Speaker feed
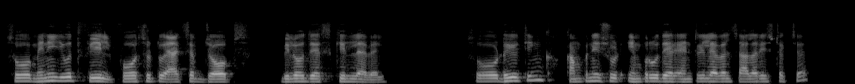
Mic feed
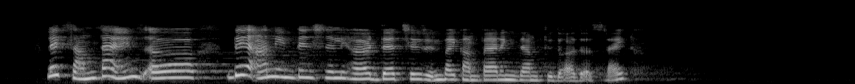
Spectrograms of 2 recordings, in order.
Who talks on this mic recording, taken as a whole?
user only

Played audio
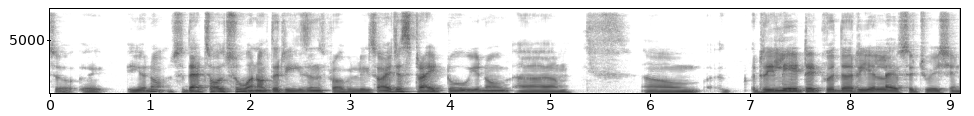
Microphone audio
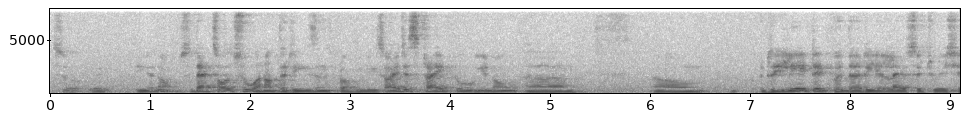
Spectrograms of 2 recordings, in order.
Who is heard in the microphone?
echo only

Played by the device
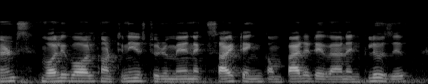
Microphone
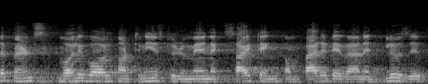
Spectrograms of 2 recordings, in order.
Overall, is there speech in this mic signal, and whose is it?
echo only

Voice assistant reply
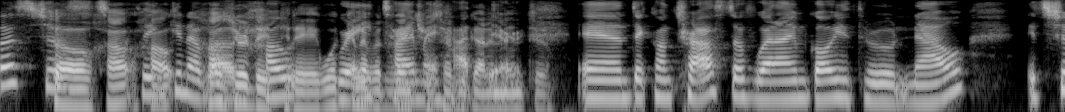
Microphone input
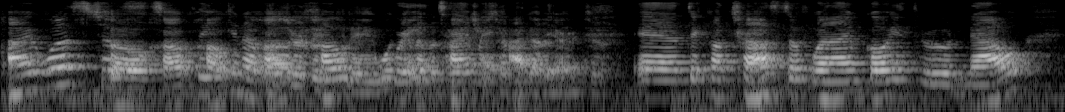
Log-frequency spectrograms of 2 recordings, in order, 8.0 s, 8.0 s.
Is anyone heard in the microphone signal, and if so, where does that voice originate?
echo only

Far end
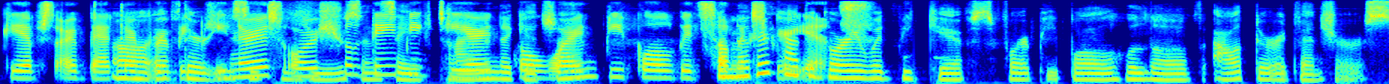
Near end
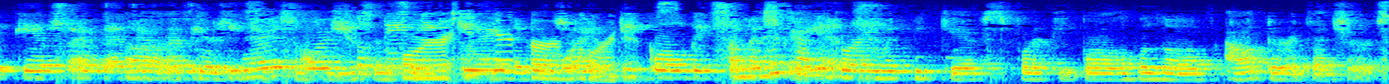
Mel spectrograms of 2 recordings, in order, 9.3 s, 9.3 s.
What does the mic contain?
both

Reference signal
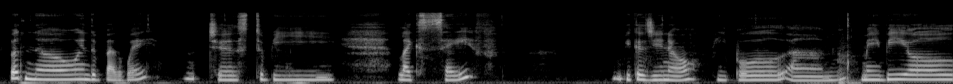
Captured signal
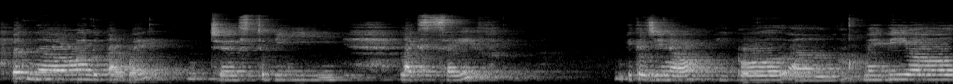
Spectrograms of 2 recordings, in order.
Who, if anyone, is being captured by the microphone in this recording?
echo only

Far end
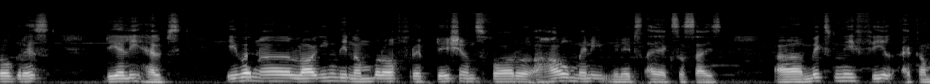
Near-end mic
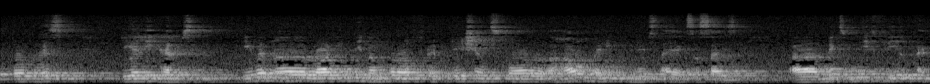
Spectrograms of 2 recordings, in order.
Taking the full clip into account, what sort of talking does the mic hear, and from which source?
echo only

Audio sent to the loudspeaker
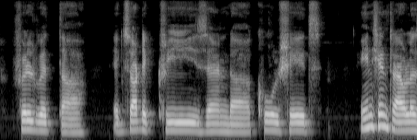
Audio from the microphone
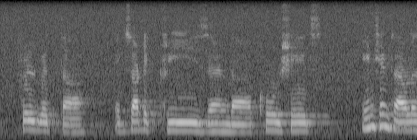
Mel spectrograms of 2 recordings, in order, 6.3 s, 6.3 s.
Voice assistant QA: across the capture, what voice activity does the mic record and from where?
echo only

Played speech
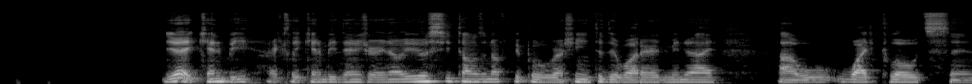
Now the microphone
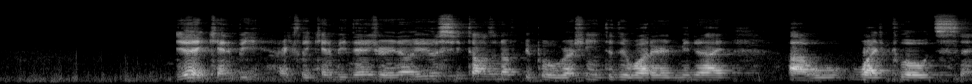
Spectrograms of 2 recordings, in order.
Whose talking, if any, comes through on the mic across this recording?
echo only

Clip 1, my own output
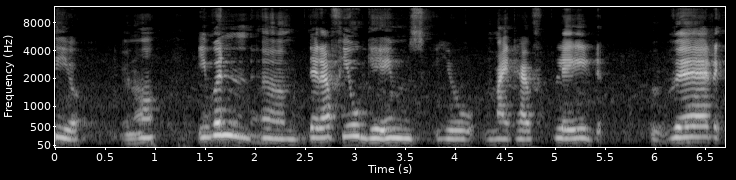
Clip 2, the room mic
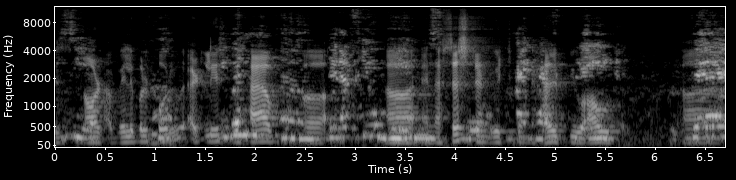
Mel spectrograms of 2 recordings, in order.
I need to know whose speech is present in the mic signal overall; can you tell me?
both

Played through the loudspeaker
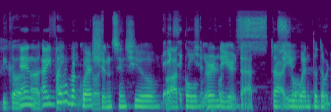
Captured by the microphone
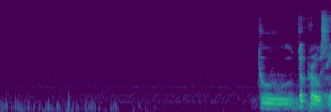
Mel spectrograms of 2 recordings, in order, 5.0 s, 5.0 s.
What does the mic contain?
user only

